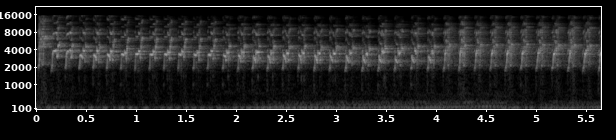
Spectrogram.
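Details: Lovebird chatter meant as training audio to make other lovebirds sing: a fast, dense, buzzy high chattering run, pulsing about three times a second in steady bursts throughout.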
